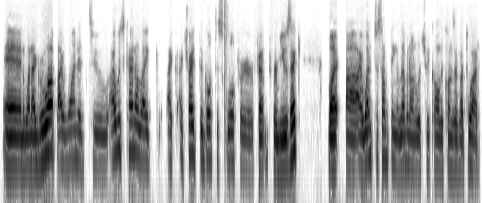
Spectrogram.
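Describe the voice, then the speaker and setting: A man's voice: fairly high pitch, steady tone, brisk, dry recording. A young American man hosting a casual interview, talking in a rambling way with frequent restarts. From United States. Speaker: host. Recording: dull lo-fi sound.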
